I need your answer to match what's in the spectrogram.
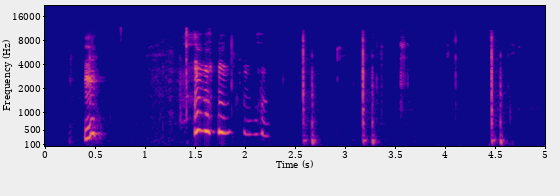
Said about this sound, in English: Somebody is typing like all hell.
